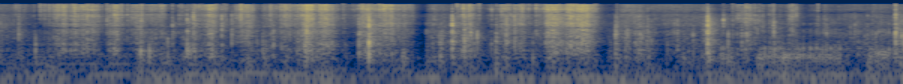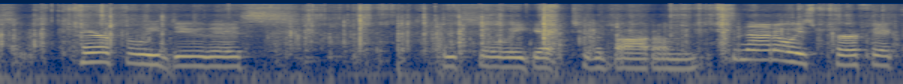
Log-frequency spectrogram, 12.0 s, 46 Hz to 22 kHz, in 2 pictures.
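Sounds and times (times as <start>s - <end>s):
paper bag crinkling: 0.0s - 12.0s.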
